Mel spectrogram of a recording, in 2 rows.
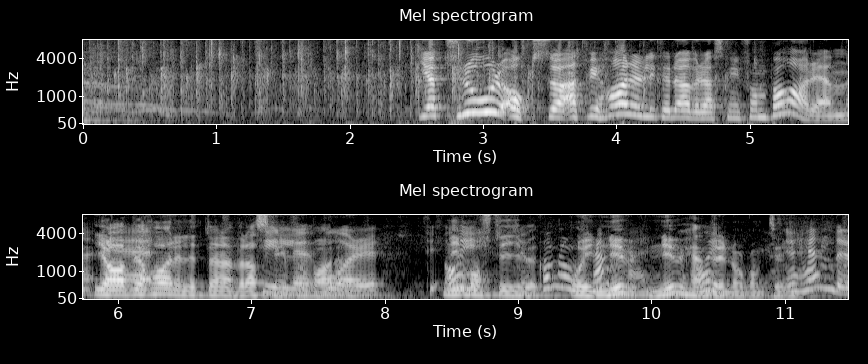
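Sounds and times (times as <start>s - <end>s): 
audience applause: 0.0s - 5.1s
speech: 2.5s - 11.4s.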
